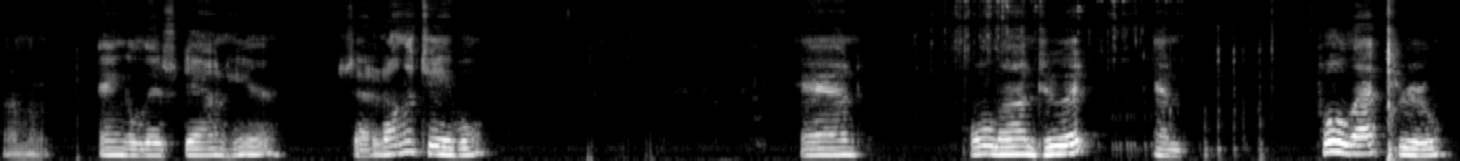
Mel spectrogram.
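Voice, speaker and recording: Slow-talking man with a squeaky, thin, cold-affected voice. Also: dark tone. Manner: folksy, unhurried, frequent throat clearing. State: squeaky, congested voice from a coming cold. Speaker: video host demonstrating pocket knife care. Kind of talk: casual how-to demonstration.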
